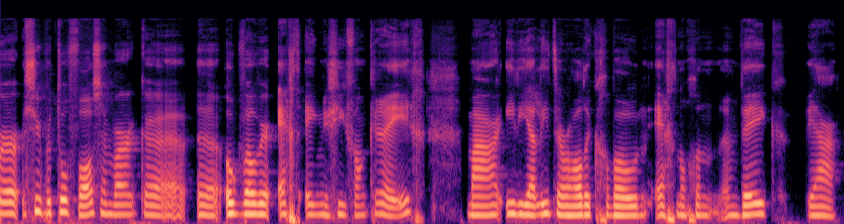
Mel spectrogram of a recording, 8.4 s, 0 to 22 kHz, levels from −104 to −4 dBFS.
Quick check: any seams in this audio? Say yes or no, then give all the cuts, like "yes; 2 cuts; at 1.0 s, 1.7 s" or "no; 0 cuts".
no; 0 cuts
